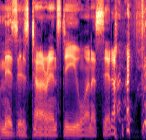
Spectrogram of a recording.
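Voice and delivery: robot-like voice in a smoker's throat. Continuing to imitate Tony: Tony voice, smoker with robot throat. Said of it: "I smoked for a million years and now I have a robot in my throat".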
